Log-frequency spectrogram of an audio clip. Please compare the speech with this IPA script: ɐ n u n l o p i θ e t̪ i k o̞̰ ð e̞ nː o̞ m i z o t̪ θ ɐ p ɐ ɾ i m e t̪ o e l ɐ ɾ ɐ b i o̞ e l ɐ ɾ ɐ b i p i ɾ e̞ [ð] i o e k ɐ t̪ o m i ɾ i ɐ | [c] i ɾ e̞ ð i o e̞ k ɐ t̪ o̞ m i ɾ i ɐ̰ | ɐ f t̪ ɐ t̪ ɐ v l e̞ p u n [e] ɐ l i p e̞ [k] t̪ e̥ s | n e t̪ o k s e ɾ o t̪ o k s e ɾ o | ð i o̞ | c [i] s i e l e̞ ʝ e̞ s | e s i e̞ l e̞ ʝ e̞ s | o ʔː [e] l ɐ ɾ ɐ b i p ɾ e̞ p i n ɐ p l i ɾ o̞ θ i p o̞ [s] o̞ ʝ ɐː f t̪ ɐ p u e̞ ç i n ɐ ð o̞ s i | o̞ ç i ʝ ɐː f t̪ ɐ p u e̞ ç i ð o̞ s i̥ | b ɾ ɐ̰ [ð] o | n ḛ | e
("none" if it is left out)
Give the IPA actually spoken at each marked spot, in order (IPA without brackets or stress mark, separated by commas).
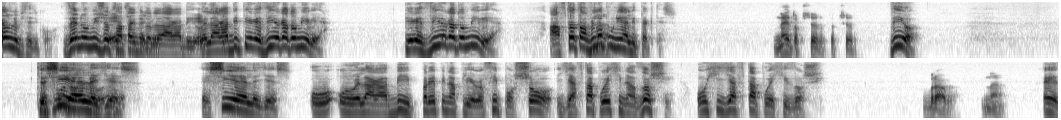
ð, p, i, k, e, e, s, v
